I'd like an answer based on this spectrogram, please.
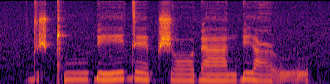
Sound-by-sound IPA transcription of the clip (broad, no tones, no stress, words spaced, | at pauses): dʊʃǃʼuːɗeː dɛːpʃɔːɗaːnɗɪɐ̯ ʕo̰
